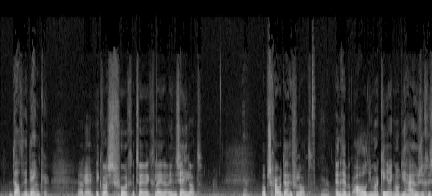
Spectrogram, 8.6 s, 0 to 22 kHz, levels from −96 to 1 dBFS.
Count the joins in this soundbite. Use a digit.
1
